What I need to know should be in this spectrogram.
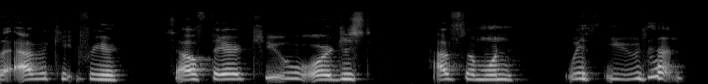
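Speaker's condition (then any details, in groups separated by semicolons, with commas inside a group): Cerebral palsy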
